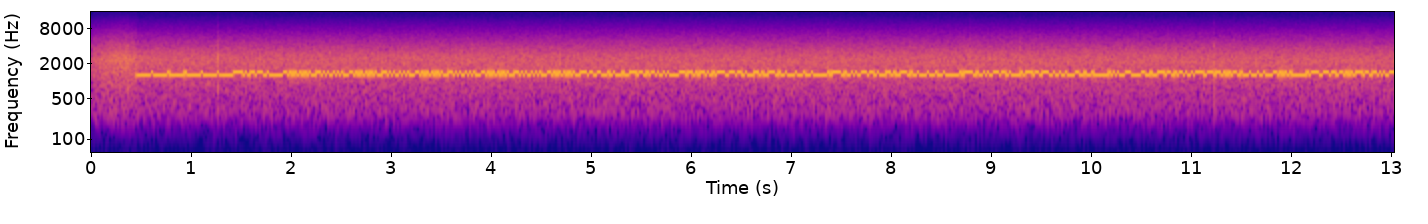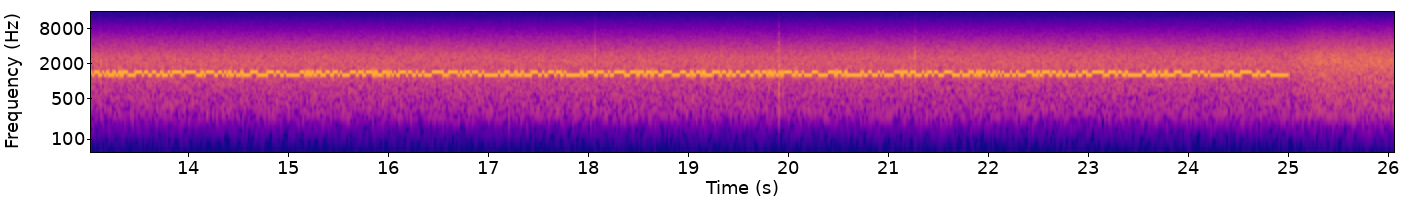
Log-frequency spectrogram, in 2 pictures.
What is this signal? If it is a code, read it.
RTTY (45.45 baud, 170 Hz shift), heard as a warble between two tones, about 1360 Hz centre, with radio static. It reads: RYRYRYRYRYRYRYRYRY CQ DX DE UA1EJ UA1EJ K N0YMP DE SQ4E R R FB PETER. RIG HR 5 W, ANT LONG WIRE. WX CLOUDY, 25 C. BTU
